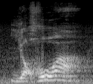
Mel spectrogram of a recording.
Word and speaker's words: 여호와: am Who I am 이거를 영어로 스펠링화하면 yhwh라고 하는 4개의 자음으로 표현하게 되어 있습니다 여러분 이걸 어떻게 발음하시겠어요 자음만 있으니까 발음할 수가 없는 겁니다 그래서 이스라엘 사람들은 그 히브리어에 모음을 넣어서 야훼 여호와 이렇게 발음하는 것입니다 그러나 그들은 절대 여호와라고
